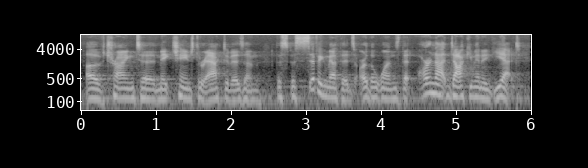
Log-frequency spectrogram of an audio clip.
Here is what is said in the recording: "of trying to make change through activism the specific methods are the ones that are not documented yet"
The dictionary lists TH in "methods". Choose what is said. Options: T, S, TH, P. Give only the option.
TH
